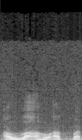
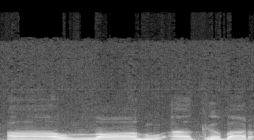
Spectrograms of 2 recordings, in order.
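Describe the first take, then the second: First: The opening vowel is kept short. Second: The opening vowel is drawn out long. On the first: It states that God is great. The speaker calls it right. "Harusnya Allahu Akbar" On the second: It asks whether God is great. The speaker calls it wrong. "hanya panjang, itu juga nggak boleh"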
